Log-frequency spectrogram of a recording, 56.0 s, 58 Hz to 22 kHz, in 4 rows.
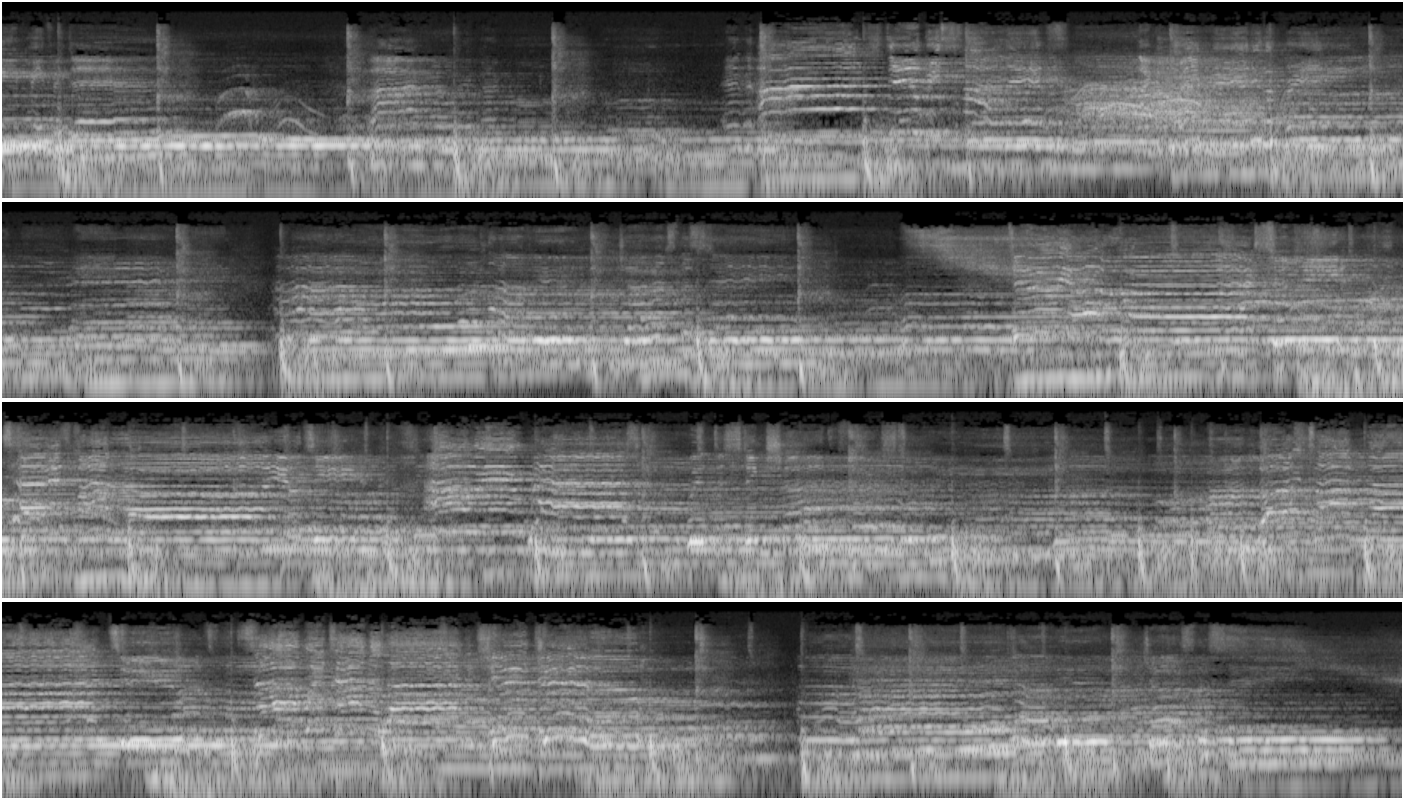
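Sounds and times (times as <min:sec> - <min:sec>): backing singers' vocal chords: 0:00.0 - 0:56.0.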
